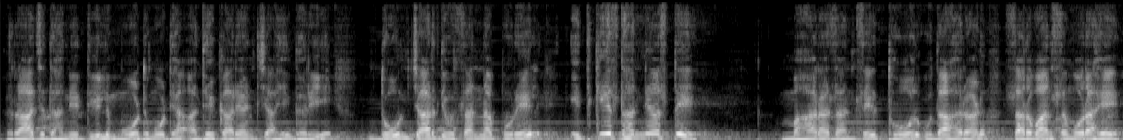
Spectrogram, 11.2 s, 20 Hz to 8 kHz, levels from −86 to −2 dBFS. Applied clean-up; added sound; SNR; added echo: neural separator model SepFormer DNS4.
